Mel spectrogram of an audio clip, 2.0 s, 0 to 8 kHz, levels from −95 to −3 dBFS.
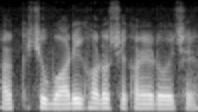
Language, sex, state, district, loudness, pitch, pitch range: Bengali, male, West Bengal, Jhargram, -15 LUFS, 115 Hz, 115-125 Hz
